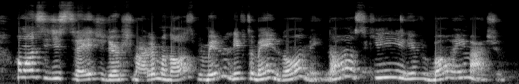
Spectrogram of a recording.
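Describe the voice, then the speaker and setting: With noticeable background noise, a woman speaks at a high pitch and a fairly quick pace, her tone animated and her pitch swinging very widely. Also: hardly any pauses. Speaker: book youtuber. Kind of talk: casual vlog chat. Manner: animated, chatty.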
